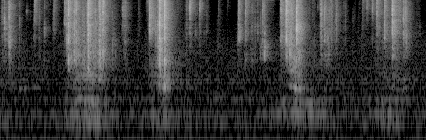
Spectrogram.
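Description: A plastic snack bag being torn open and crinkled by hand: a series of short, irregular crackling rustles.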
